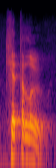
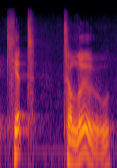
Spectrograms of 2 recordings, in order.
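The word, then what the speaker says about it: קִטְּלוּ: When you pronounce it purely, quickly, you can't really hear the two T's. But you've got to remember that there are two T's there. Because if you don't remember there are two T's there, it's going to foul up your understanding of the word and its formation. Okay? So regardless of whether you can hear it in pronunciation, you've got to remember that's doubled.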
